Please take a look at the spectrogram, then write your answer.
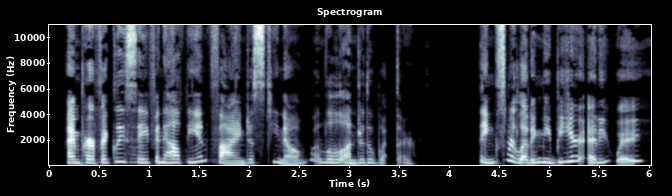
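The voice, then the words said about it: Hoarse, laryngitis-like voice. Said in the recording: “You may notice my voice sounds a little weird ... she had kind of like laryngitis”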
